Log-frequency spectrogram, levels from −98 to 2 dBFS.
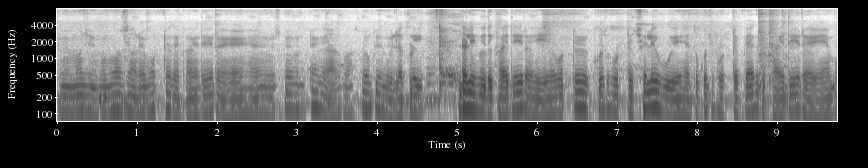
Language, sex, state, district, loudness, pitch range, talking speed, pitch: Hindi, male, Goa, North and South Goa, -35 LUFS, 95-115 Hz, 165 wpm, 105 Hz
